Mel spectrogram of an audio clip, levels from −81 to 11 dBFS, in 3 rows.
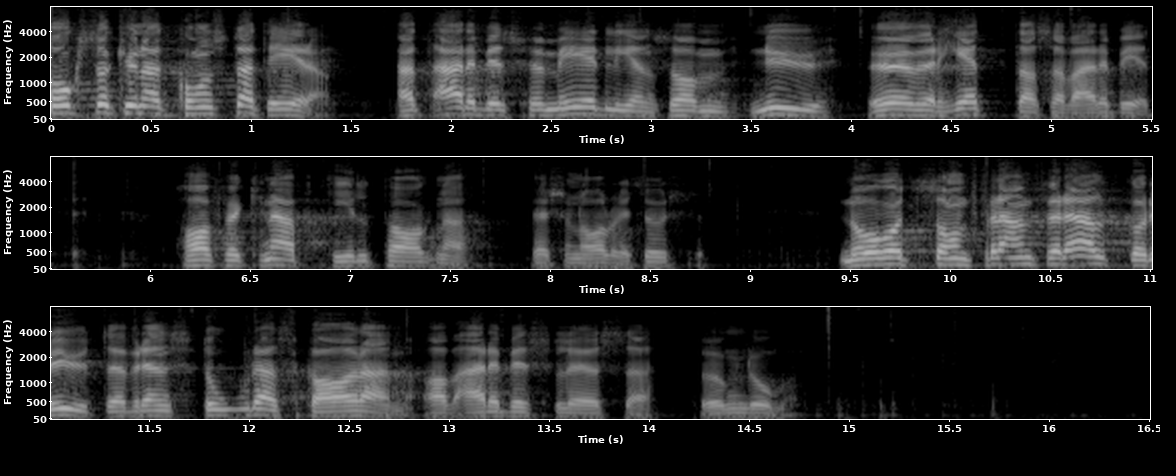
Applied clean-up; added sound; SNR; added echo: neural mask model RNNoise.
